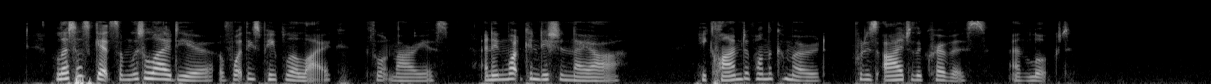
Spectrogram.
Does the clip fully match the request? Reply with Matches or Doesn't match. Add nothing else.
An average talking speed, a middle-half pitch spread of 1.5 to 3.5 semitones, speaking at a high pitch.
Doesn't match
